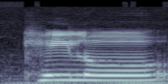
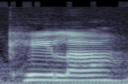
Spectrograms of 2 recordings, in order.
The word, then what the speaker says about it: Keilor: The first word that came to me was East Keilor or Keeler. I think it's pronounced Keeler.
